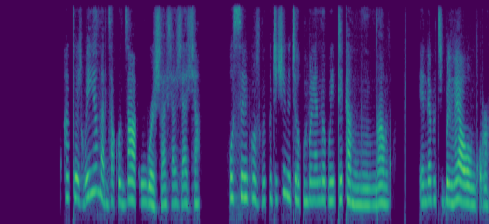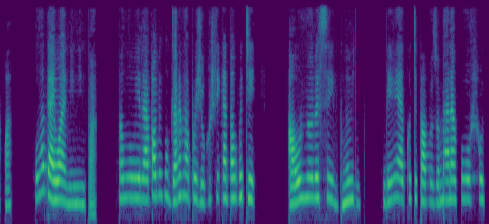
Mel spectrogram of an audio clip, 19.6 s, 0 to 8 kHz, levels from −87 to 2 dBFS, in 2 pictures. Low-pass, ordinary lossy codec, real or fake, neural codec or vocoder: 7.2 kHz; AAC, 48 kbps; fake; codec, 16 kHz, 0.5 kbps, X-Codec, HuBERT features, trained on general audio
